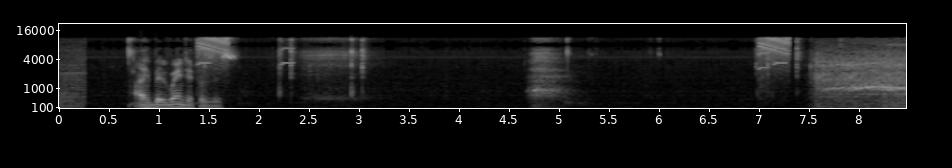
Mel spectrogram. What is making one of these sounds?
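Menu beeps and clicks sound briefly.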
